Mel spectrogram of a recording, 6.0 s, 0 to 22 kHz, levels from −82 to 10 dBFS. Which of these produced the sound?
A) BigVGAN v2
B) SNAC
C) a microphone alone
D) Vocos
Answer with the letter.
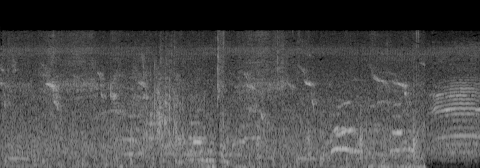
C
